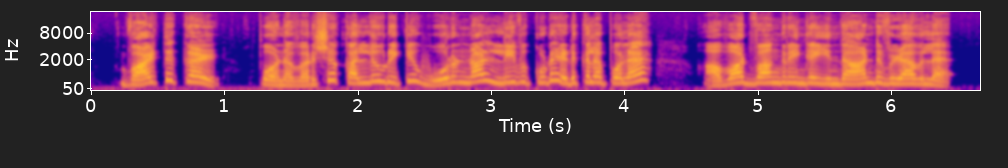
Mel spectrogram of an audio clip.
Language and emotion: Tamil, happy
